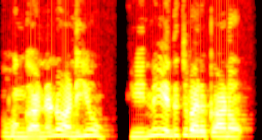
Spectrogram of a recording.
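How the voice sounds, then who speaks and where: A woman's voice: very high-pitched, very fast, a bit bright, lo-fi sound. A woman voicing a nagging, disapproving older mother-in-law who complains and scolds in a cartoon family drama. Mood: grumbling.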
